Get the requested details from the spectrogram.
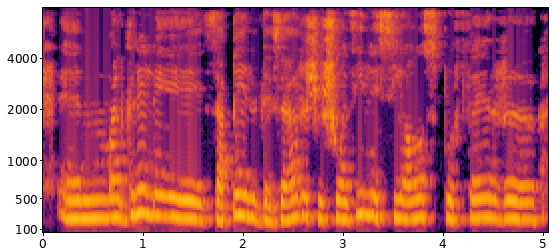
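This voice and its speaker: A woman speaks at a very slow pace in a high pitch. Her intonation stays monotone and flat. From Romania (Bucharest). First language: Romanian (speaking French). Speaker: writer. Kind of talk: self-presentation. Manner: hesitant, with frequent fillers.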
